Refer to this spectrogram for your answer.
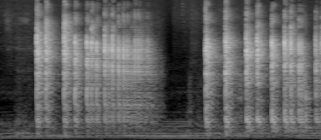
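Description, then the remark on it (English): Dice clatter and tumble across a table in two bursts of rapid, bright clicks and bounces, separated by a brief pause, with no voices, rolled for an intimidation check with disadvantage. “So go ahead and roll an intimidation check.”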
